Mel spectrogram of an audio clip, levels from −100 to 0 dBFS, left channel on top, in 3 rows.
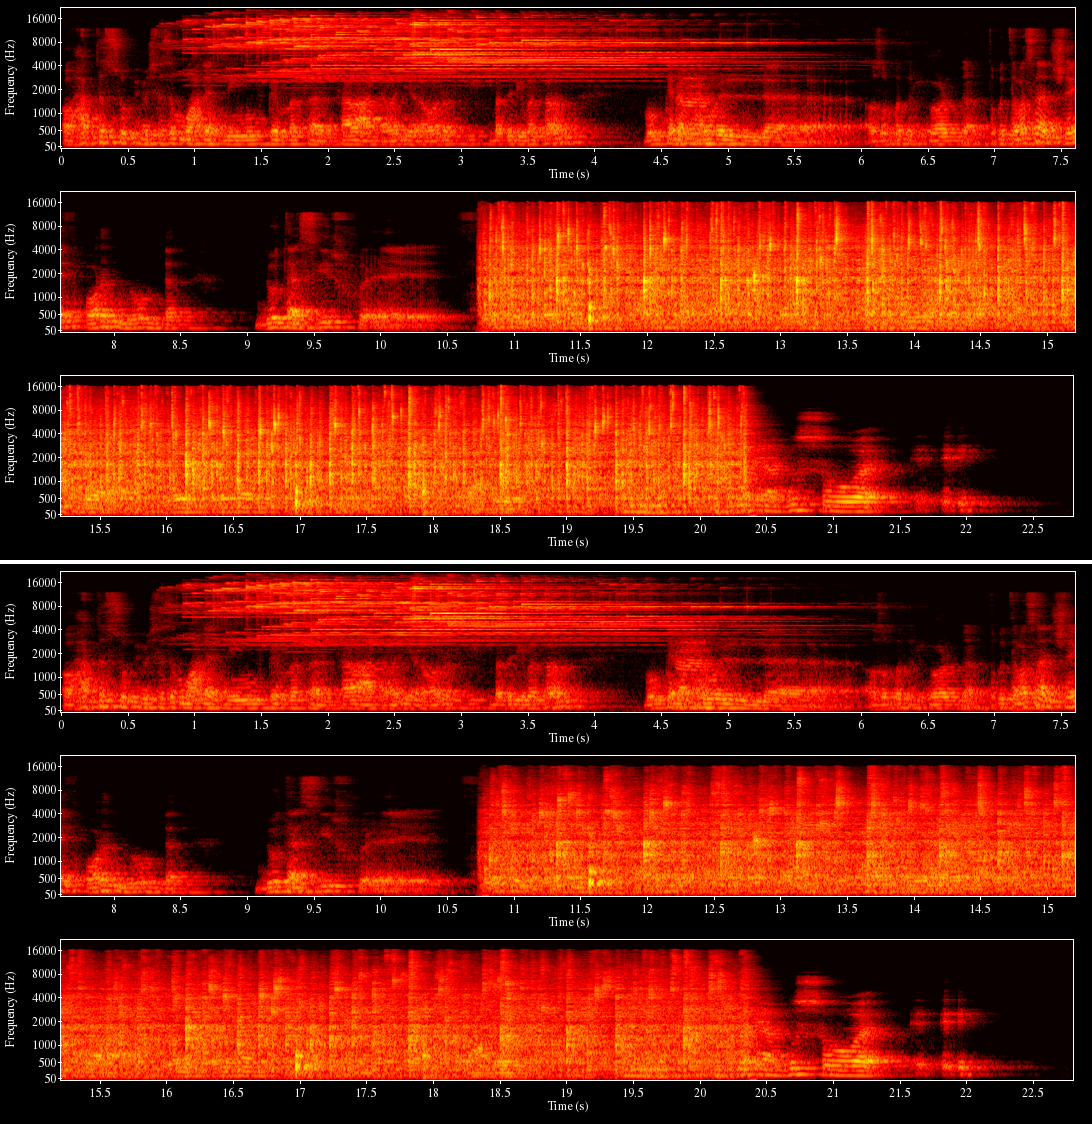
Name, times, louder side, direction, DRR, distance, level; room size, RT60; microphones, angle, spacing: voice 1, 0.0-3.8 4.4-5.7 6.0-8.5 9.1-10.4 10.7-18.8, left 1 dB, 35° left, 1 dB, 1.8 m, -43 dB
Chime, 0.9-5.4, right 1 dB, ahead, 0.7 m, -34 dB
sound 1, 10.7-20.4, left 6 dB, 55° left, 0.9 m, -30 dB
voice 2, 20.3-22.0, equal, 50° right, 0 dB, 2.0 m, -41 dB
6.4 x 4.9 x 4.9 m, 0.69 s
head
